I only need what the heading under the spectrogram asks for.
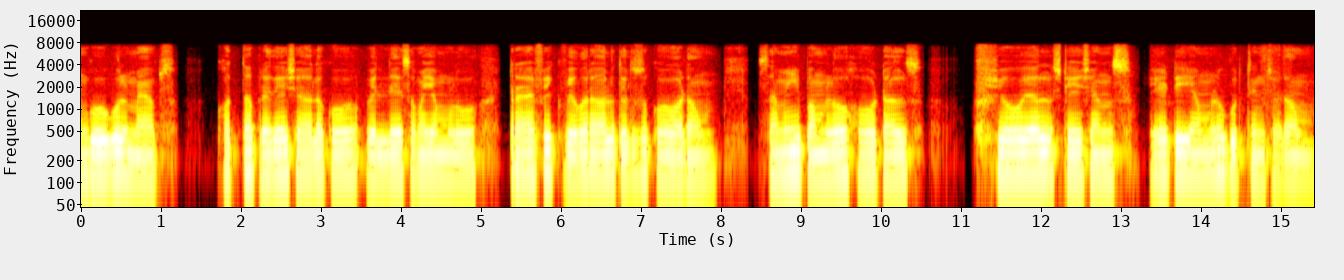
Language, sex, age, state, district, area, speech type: Telugu, male, 18-30, Andhra Pradesh, Kurnool, urban, spontaneous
